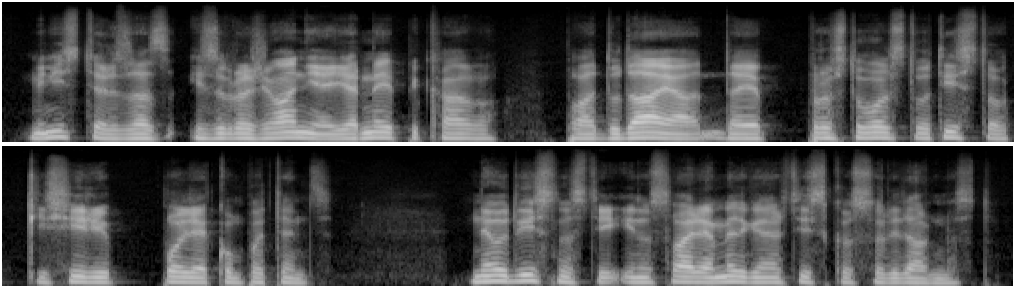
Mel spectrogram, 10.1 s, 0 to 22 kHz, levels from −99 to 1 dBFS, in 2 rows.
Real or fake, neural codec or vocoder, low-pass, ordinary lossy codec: fake; codec, 44.1 kHz, 7.8 kbps, DAC; 19.8 kHz; none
